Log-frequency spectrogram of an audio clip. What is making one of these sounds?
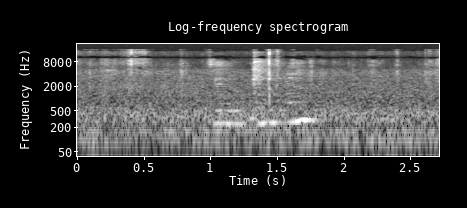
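A cloth mask rustles close by as it is pulled over a face.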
